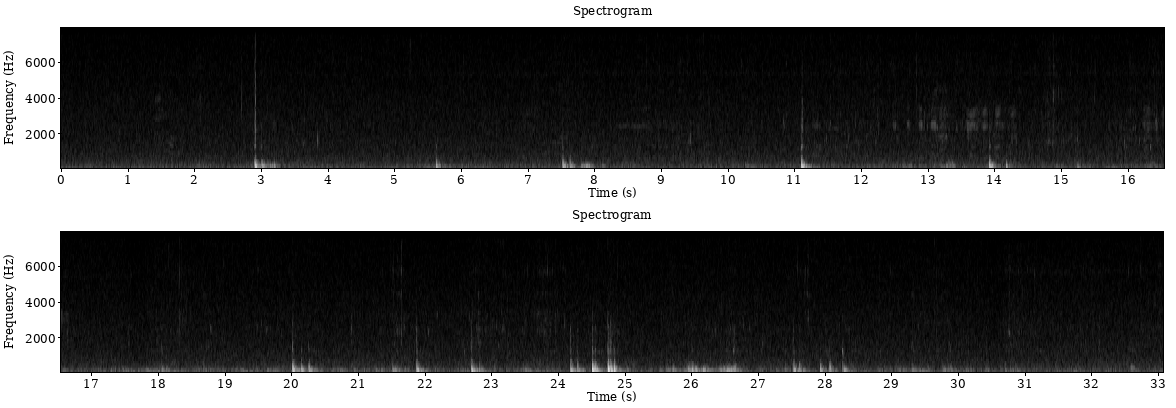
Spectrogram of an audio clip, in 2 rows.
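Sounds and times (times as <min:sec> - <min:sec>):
low wash of water: 0:00.0 - 0:33.0
paddle knocking kayak hull: 0:02.8 - 0:03.9, 0:05.5 - 0:08.6, 0:10.3 - 0:16.7, 0:17.5 - 0:33.0.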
